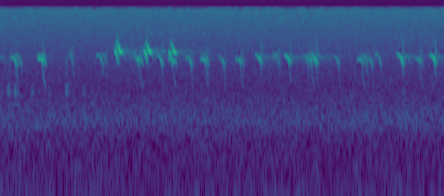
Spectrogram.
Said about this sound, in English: Both birds here, as other wild birds approach. There they go, there's two. They're joining some other wild birds around somewhere.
